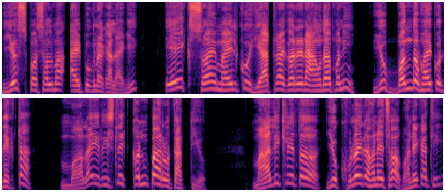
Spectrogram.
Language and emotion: Nepali, angry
